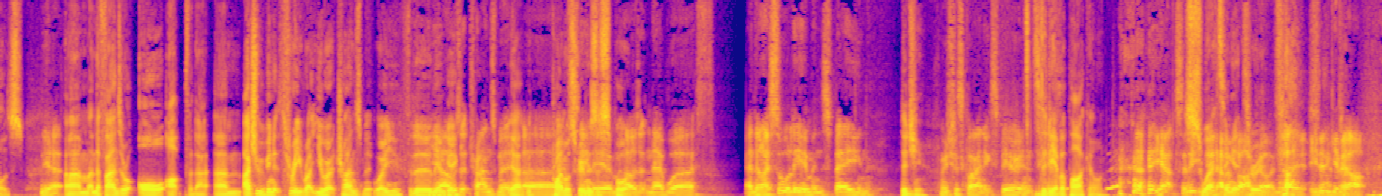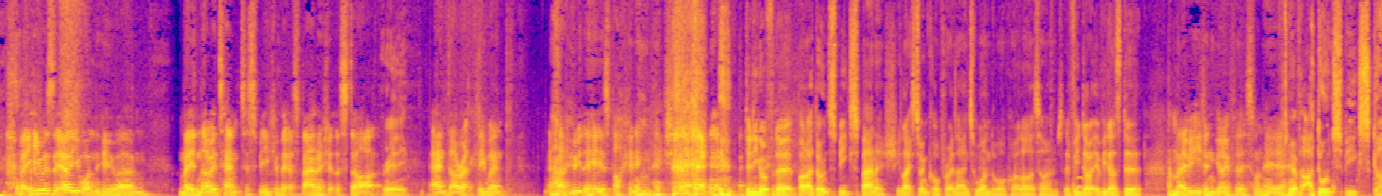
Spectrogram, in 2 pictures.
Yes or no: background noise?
no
